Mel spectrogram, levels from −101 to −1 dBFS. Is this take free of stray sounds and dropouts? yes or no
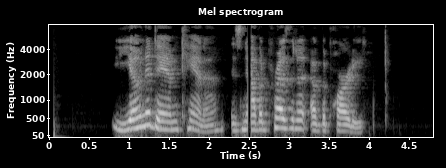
no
